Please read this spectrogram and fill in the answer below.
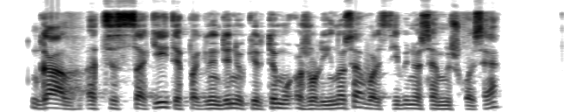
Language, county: Lithuanian, Kaunas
